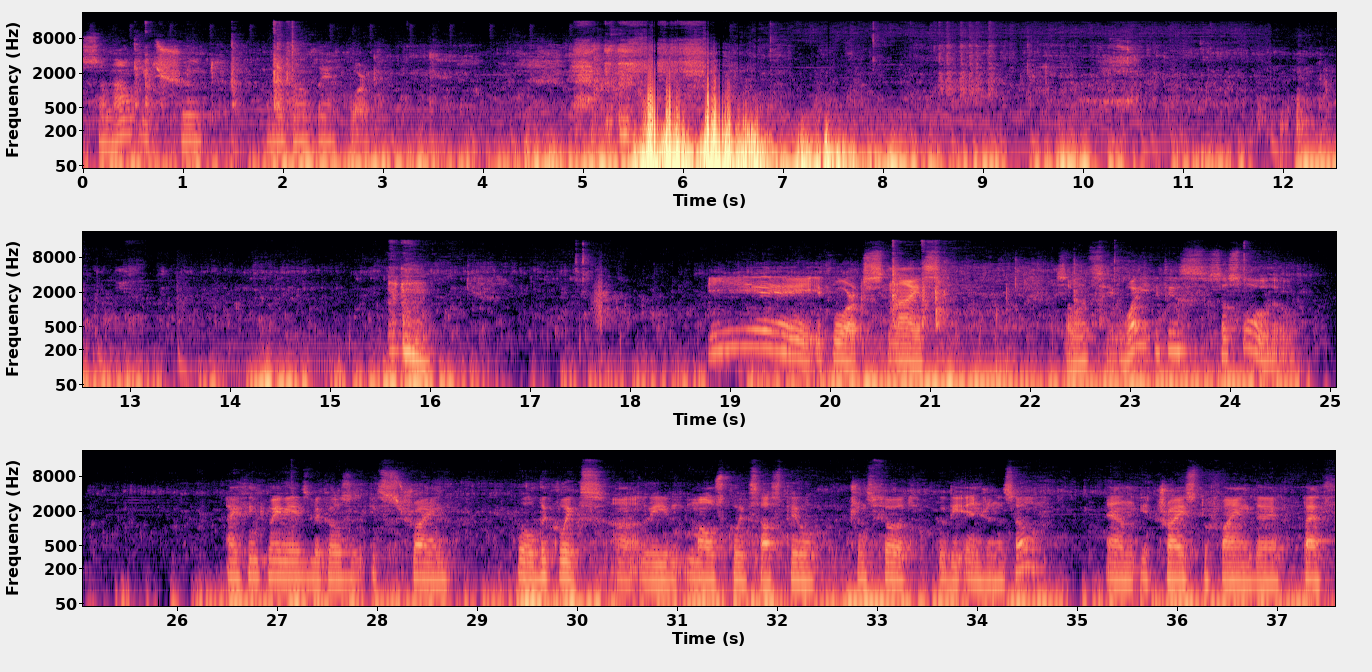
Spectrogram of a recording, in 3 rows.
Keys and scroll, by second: 0.0-1.9 typing, 20.8 alt+p, 21.0 Return.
